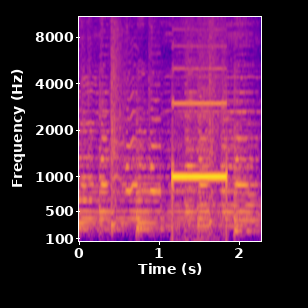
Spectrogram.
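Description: Background music with a beat, and a little past halfway a loud, steady electronic beep lasting about two-thirds of a second, an interval-timer cue marking the end of the break and the start of the next exercise.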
